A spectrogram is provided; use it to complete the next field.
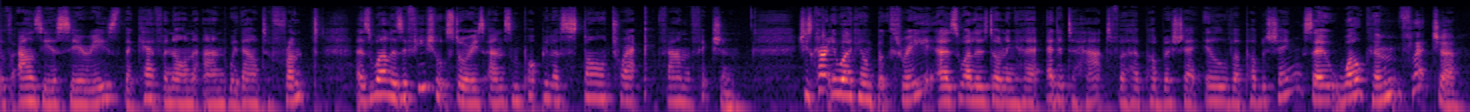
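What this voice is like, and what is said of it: British accent. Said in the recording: “It's that British accent.”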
